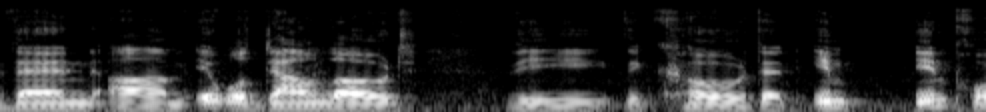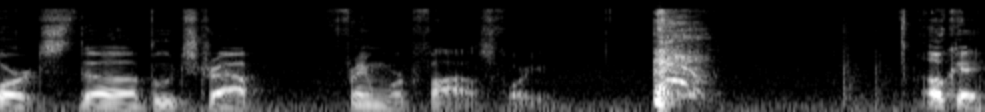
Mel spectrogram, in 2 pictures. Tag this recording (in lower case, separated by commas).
speech, inside a small room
